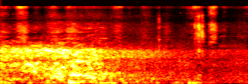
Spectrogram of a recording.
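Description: A car passing close by on the street: its tyre and road noise swells in the first second and then fades away.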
